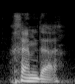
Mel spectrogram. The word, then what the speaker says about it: Chemda: Like how do you say your own name? – Chemda. – So you go for it, but if I do that, I feel it's say it. Say my name.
